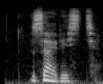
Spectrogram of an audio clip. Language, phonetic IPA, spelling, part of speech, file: Russian, [ˈzavʲɪsʲtʲ], зависть, noun, Ru-зависть.ogg
- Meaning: envy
